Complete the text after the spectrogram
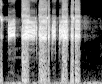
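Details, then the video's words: Grey francolin call, used to prompt silent captive francolins to call: five loud, harsh, high-pitched bursts in quick succession over about a second and a half, ringing and slightly buzzy, then quiet with faint background hiss. "خاموش تیتر کو بولنے پر مجبور کرنے والی جادوئی آواز | Teetar Voice for Non-Singing Birds"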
